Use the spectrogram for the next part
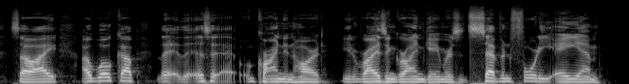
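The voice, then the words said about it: Hoarse, fading voice. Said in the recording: “I'm losing my voice again ... this thing's going to be raggedy as fuck”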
